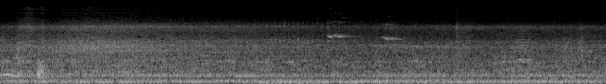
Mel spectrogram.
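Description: A vehicle engine running steadily close by: an even low rumble with a hiss over it.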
